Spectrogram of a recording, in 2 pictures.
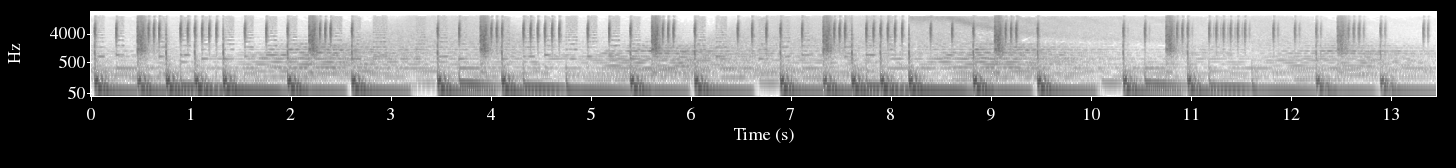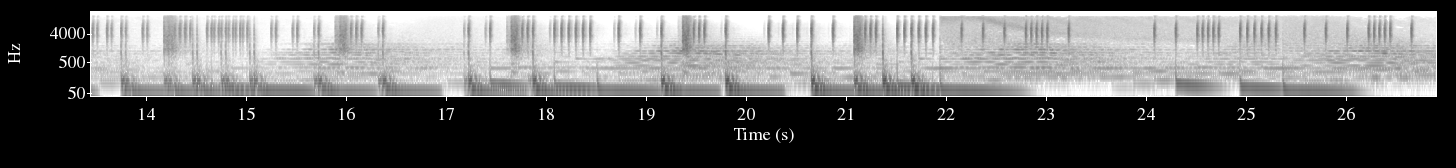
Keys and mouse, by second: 0.9 click, 6.1 v, 6.6 click, 7.5 click, 8.4 click, 8.7 ctrl+t, 9.1 click, 9.5 alt+shift+click, 10.0 click, 11.4 Return, 12.7 click, 12.9 b, 15.6 typing, 18.4 typing, 24.6 v, 25.1 click, 25.7 ctrl+alt+click, 26.8 t.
